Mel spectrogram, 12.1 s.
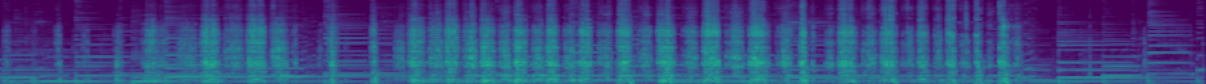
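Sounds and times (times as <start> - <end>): hand saw cutting wood: 0.0 - 10.4.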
